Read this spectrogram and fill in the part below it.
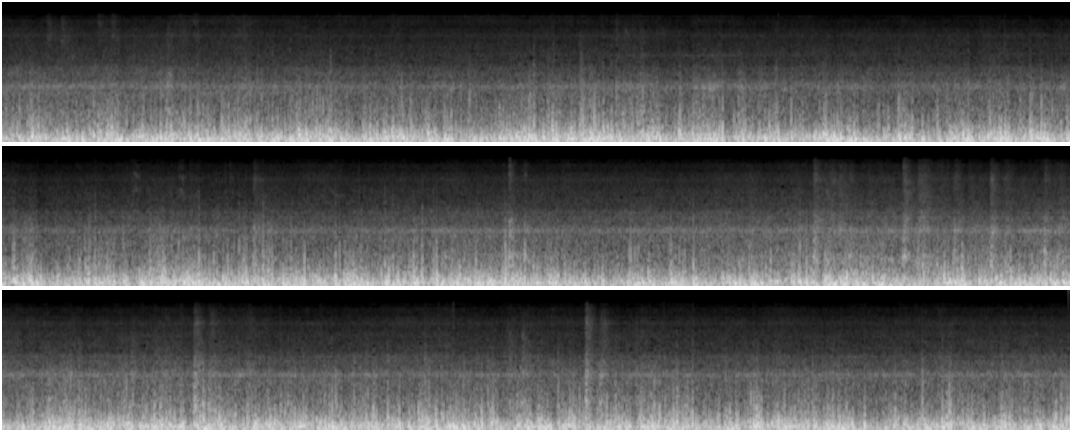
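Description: A train rumbles steadily along the rails, heard from an open window.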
